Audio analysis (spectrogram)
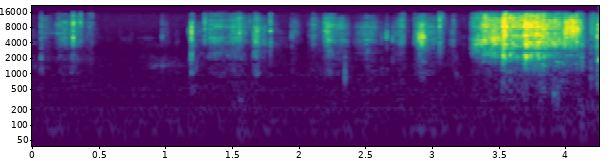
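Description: Scissors cutting through paper packaging on an art parcel, with soft snips and crinkles close by, ending in a louder, sustained tearing rasp.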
